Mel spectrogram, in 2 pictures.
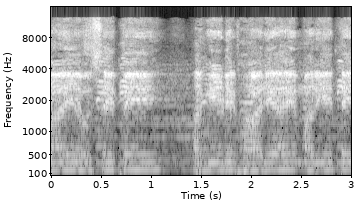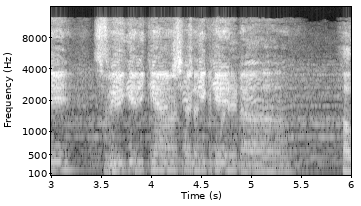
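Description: Devotional music: a voice chanting a Malayalam prayer over a steady, drone-like accompaniment.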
